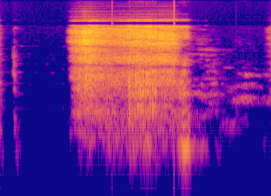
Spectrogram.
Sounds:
Sniff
